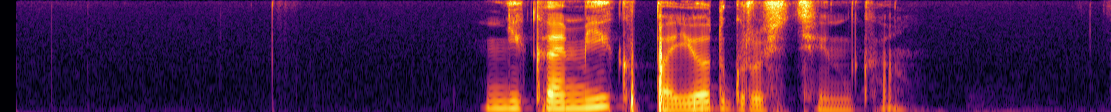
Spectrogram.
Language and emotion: Russian, neutral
